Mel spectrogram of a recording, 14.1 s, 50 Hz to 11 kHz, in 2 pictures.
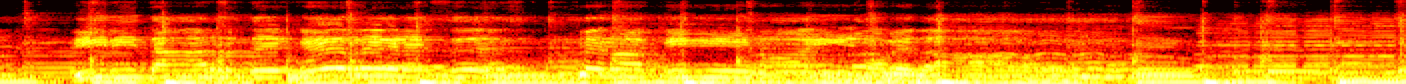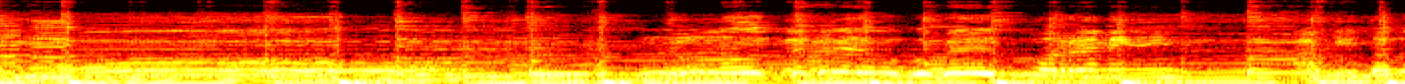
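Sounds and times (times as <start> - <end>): bass line: 0.0 - 14.0
drum beat: 0.5 - 5.4, 6.0 - 9.2, 11.4 - 13.2.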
